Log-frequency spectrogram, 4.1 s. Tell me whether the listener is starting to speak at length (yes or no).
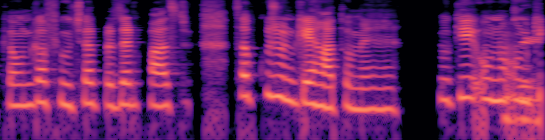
no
